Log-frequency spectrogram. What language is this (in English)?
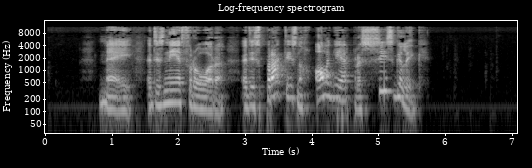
Western Frisian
